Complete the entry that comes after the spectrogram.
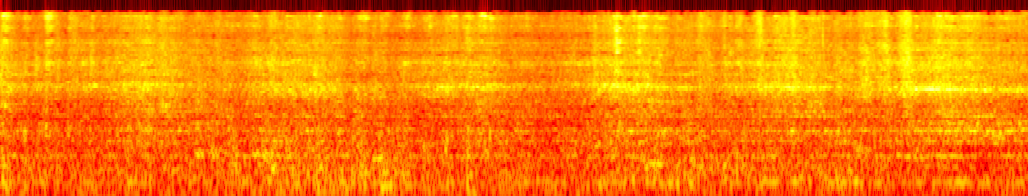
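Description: Freight train of flatcars rolling past close by, its steel wheels running on the rails in a steady loud rumble. A faint high wheel squeal runs under it in the second half.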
